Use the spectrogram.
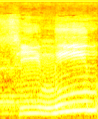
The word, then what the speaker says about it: سینین: صحرائے سینا، یہ ہے، سینین اس کا تلفظ ہے، یہ جمع کا صیغہ آیا ہے، اور عبرانی میں اس کو سینین کہتے ہیں۔ عربی زبان میں یہ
